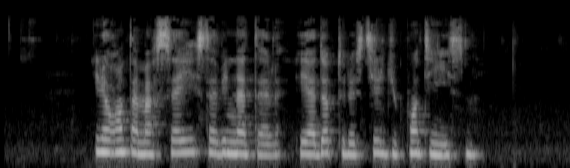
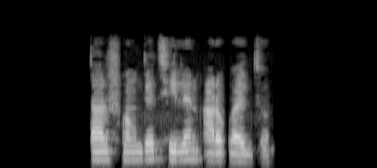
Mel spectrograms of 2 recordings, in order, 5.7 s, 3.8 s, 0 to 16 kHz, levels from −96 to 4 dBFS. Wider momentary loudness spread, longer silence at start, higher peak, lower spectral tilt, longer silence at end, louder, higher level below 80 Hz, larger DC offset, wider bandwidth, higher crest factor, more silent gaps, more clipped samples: about the same, 11 LU vs 9 LU; about the same, 0.95 s vs 0.9 s; second, -16 dBFS vs -8 dBFS; second, -3 dB/octave vs -5 dB/octave; second, 0.9 s vs 1.1 s; second, -34 LUFS vs -23 LUFS; second, -80 dBFS vs -72 dBFS; neither; first, 11.5 kHz vs 7.8 kHz; about the same, 20 dB vs 18 dB; neither; neither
